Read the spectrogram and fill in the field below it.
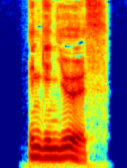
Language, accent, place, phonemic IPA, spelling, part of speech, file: German, Germany, Berlin, /ɪnɡeˈni̯øːs/, ingeniös, adjective, De-ingeniös.ogg
- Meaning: ingenious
